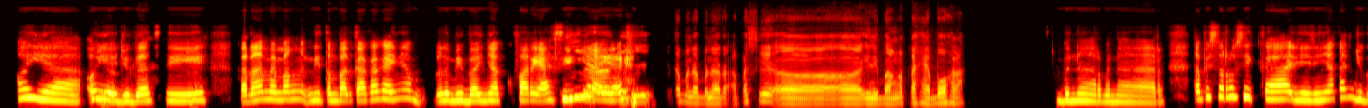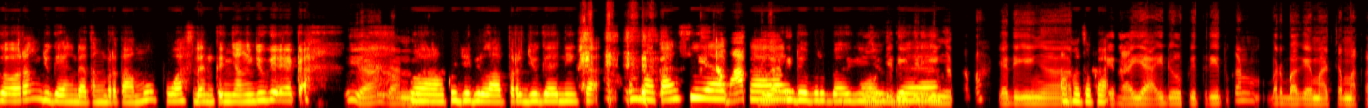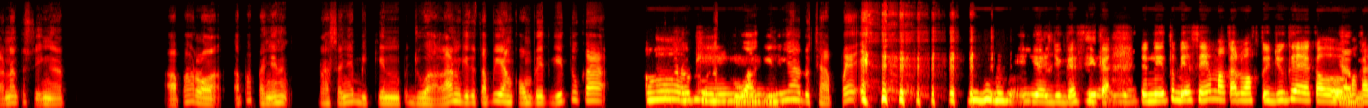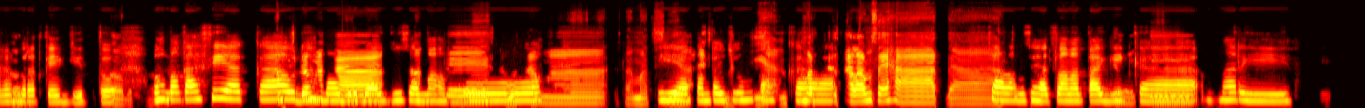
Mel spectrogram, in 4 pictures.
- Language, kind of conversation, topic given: Indonesian, podcast, Ceritakan hidangan apa yang selalu ada di perayaan keluargamu?
- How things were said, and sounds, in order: tapping; laugh; chuckle; laugh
